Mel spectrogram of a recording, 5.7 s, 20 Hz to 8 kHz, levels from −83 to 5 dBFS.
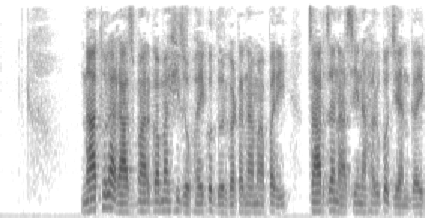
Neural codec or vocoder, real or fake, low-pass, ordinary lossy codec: none; real; 7.2 kHz; AAC, 32 kbps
